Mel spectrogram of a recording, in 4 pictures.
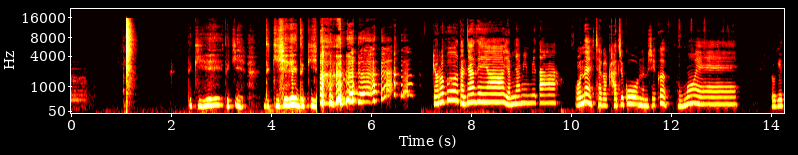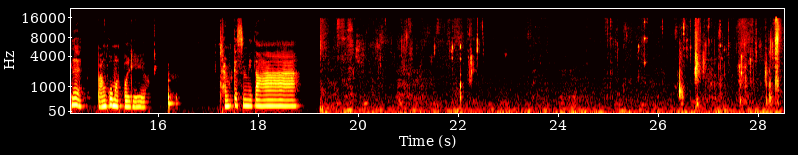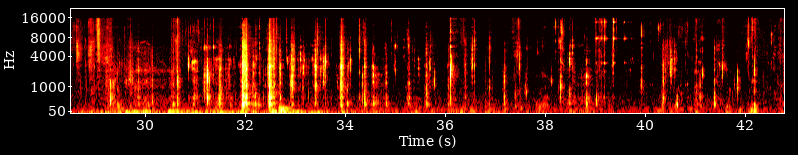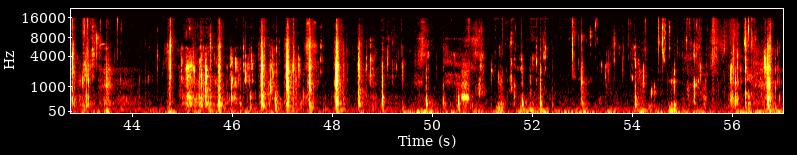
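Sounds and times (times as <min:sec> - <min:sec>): chewing and mouth sounds: 0:20.0 - 0:23.1, 0:25.0 - 0:57.0.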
